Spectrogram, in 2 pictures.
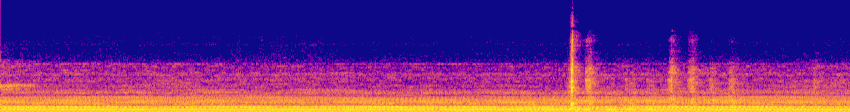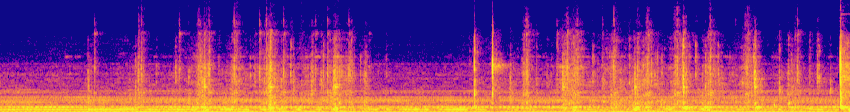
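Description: A sewing machine runs steadily while stitching fabric, a continuous close hum with a faint ticking of the needle mechanism and a few sharper clicks toward the end, with no voices.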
